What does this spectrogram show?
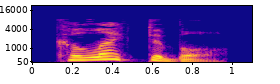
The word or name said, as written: collectible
